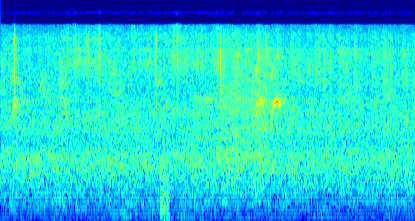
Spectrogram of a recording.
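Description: Outdoor ambience with small birds chirping faintly, two short high chirps coming close together about two and a half seconds in. A single dull thump about a second and a half in is the loudest sound.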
